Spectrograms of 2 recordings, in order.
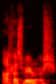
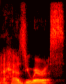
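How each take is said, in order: First: The name is said with its original pronunciation. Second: The name is said with an anglicized pronunciation. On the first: The speaker calls it right. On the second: The speaker calls it wrong. "there is no character name"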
